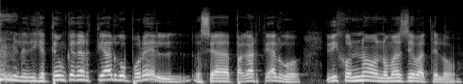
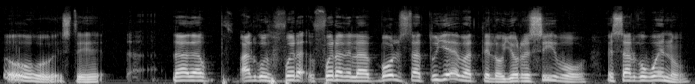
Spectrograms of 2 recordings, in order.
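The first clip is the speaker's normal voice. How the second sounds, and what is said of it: Put-on Israeli accent. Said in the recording (Spanish): “con ese acento eh, de, de medio este israelí”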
